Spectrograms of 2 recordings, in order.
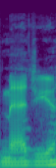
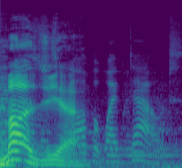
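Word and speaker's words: Maggia: Sources are saying the Magia is mounting a comeback. It's pronounced Magia. Magia.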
